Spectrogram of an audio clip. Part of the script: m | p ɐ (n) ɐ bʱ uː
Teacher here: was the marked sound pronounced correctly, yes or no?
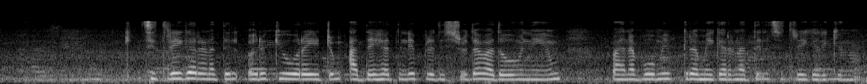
yes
